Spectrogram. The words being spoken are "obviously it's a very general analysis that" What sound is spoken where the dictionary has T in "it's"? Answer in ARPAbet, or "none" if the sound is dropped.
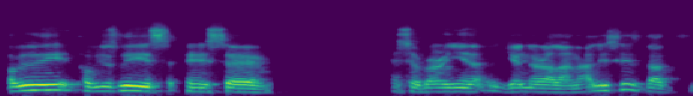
S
